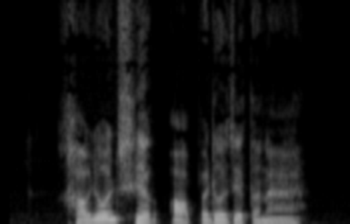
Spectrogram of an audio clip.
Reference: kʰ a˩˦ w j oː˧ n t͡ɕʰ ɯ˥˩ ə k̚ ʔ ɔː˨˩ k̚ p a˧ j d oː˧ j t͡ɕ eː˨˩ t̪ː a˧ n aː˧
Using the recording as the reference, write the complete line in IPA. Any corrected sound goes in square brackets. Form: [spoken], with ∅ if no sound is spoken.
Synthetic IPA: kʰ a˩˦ w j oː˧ n t͡ɕʰ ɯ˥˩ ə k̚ ʔ ɔː˨˩ k̚ p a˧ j d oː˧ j t͡ɕ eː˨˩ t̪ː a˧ n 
